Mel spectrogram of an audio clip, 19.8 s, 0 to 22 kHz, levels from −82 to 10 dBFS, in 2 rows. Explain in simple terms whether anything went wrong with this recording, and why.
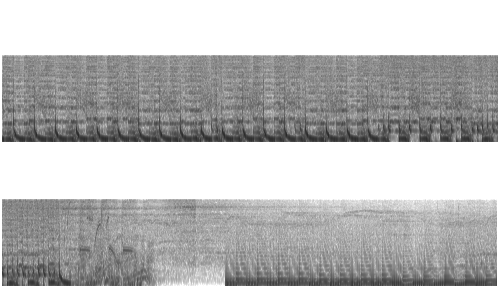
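Nothing went wrong with this audio: it holds steady throughout, with no dropouts, gaps, glitches or sudden jumps in level anywhere in the recording.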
